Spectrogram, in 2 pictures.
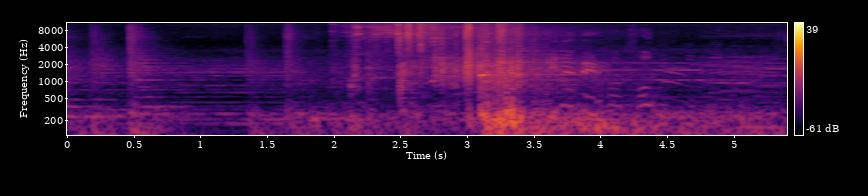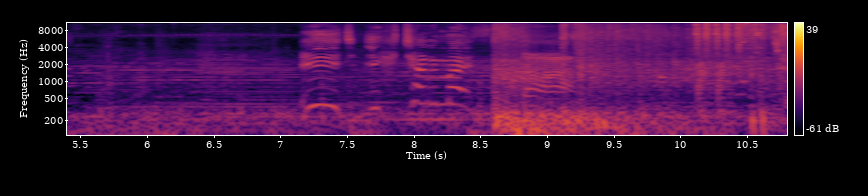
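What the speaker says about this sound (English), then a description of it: "Cannon is already beginning to snipe down towers" Cannon fire in the real-time strategy game Age of Empires IV, with booming shots around three and nine seconds over a steady layer of battle noise, clattering hooves and game effects, with some voice-like sounds mixed in.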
